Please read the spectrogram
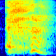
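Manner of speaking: one sharp real cough. Real, not acted. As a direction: cough once away from the mic. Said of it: "So I'm gonna cough".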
